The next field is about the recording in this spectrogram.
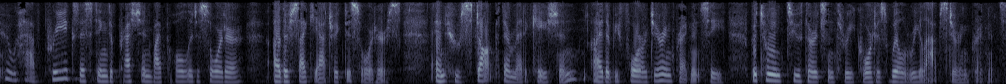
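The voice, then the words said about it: Voice with a slight cold. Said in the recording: “I'm really struggling hearing you. ... I have a little cold,”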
